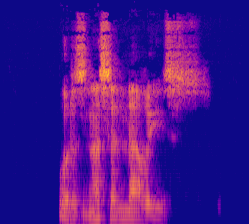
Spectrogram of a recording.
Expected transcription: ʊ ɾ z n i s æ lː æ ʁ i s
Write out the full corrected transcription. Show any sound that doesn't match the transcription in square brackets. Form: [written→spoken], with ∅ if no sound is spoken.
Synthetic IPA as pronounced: ʊ ɾ z n [i→æ] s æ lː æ ʁ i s

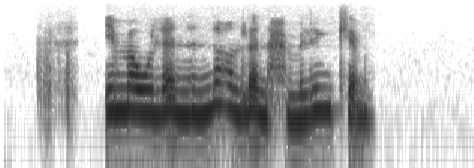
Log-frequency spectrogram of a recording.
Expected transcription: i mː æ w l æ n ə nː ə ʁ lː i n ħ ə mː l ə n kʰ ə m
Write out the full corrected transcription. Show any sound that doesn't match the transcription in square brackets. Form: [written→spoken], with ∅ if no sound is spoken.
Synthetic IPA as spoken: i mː æ w l æ n ə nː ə ʁ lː [i→æ] n ħ ə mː l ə n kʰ ə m

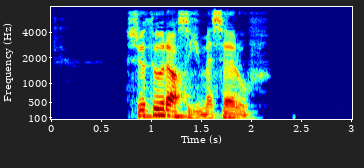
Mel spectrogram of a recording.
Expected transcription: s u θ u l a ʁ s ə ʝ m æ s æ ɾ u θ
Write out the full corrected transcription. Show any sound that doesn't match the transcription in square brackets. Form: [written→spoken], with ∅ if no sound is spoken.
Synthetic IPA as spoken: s u θ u [l→ɾ] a ʁ s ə ʝ m æ s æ ɾ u [θ→f]

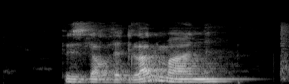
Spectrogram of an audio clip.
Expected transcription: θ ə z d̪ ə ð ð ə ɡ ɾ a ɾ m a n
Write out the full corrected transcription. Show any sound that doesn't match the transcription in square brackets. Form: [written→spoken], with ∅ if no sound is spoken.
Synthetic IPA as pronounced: θ ə z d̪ ə [ð→ʁ] ð ə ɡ [ɾ→l] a [ɾ→l] m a n

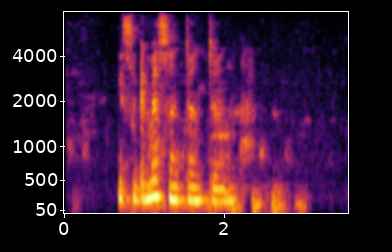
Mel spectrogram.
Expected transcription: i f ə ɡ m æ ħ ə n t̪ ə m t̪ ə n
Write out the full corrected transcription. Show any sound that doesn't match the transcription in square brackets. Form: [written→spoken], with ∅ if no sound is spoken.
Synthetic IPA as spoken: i [f→s] ə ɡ m æ [ħ→s] ə n t̪ ə [m→n] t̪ ə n

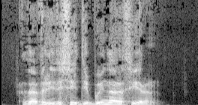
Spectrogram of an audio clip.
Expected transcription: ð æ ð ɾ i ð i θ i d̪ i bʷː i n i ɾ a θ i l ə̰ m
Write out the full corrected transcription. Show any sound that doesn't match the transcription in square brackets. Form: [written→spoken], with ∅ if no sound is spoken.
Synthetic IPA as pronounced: ð æ [ð→v] ɾ i ð i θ i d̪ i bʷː i n [i→a] ɾ a θ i [l→ɾ] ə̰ [m→n]

